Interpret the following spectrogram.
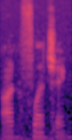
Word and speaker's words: unflinching: two men here are unflinching uh it's an itive unflinching has the second syllable accented it is firm or no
